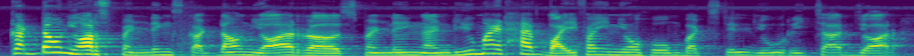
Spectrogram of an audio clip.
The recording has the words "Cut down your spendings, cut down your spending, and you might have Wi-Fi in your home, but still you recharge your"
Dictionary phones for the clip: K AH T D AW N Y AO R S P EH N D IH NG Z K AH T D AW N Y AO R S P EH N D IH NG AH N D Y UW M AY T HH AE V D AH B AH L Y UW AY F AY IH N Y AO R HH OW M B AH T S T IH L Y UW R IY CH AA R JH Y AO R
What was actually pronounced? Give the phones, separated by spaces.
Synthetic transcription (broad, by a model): K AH T D AW N Y AO R S P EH N D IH NG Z K AH T D AW N Y AO R S P EH N D IH NG AH N D Y UW M AY T HH AE V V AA AH F AY IH N Y AO R HH OW M B AH T S T IH L Y UW R IY CH AA R JH Y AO R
